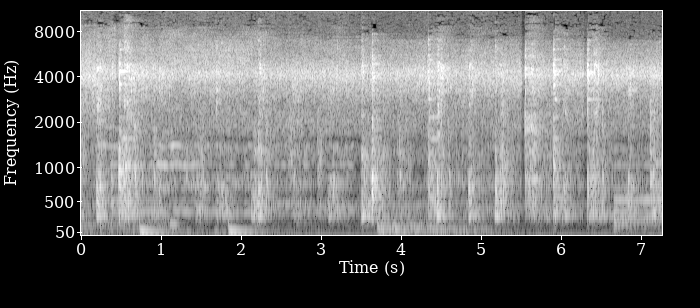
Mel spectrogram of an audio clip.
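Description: A metal spoon stirring and breaking up boiled potato pieces in a metal kadhai while they fry in ghee: a steady sizzle with frequent scrapes and clinks of the spoon against the pan.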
